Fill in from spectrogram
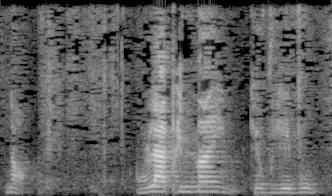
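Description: A woman's voice: fairly low pitch, fairly even intonation, a little fast. A middle-aged woman with a Quebec French accent, a notary who gives legal advice in a chatty, joking, digressive way and explains things plainly. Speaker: notary answering legal questions. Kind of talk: humorous legal advice column.

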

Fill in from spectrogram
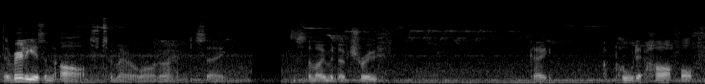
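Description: Deep-voiced British man rambling outdoors. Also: a little fast, warm tone, highs cut off, slight background noise. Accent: British English. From Britain. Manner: rambling, swears freely, chuckles often. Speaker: podcast host. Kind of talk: casual rambling monologue. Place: outdoors in a forest. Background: birdsong.

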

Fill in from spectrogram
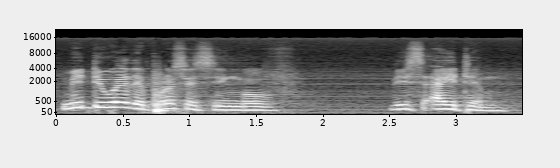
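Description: A man's voice: on the high side, big pitch swings, slow pace, mellow. A middle-aged man with a Ugandan accent arguing a point of procedure in parliament. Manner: argumentative, pointed. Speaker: opposition member of parliament. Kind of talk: parliamentary debate. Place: large parliament chamber. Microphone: desk microphone. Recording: long chamber reverb.

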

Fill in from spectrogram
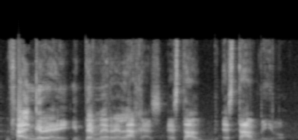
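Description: A man from giving joking, loud commentary while streaming a game. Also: mid-range voice, big pitch swings, slow, creaky. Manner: joking, loud, laughing asides over cutscenes. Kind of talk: casual gaming commentary.

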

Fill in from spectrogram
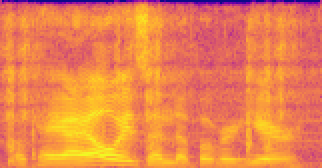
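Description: A woman's voice: deep voice, steady tone, brisk, darkish tone, slight background noise. A young woman commentating horror gameplay, jittery and bursting into frightened shrieks. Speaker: gamer.

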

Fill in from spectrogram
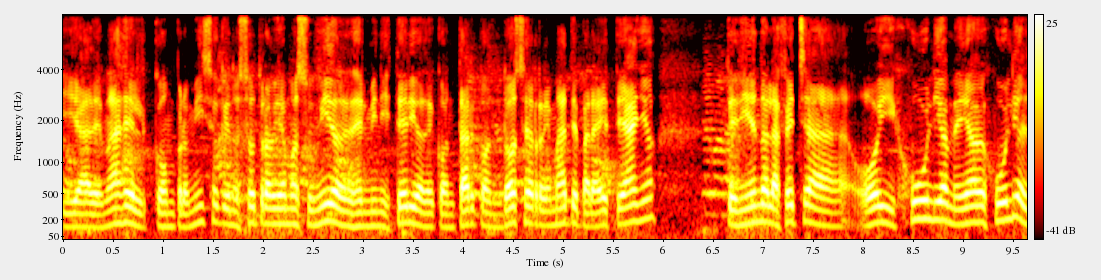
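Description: An Argentine man in his forties speaks as a government official in an on-camera news interview. His voice sits a little higher than average. He explains things in a semi-formal way, outdoors into a reporter's handheld microphone. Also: a little mellow. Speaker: provincial livestock official being interviewed. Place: outdoors in a grassy parking area at a cattle auction ground. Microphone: handheld reporter's microphone at chest height.

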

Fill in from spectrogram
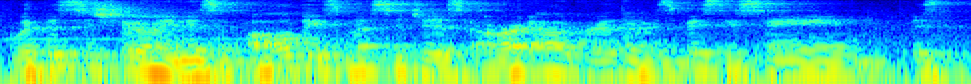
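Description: A camera far across a large, wood-ceilinged meetup room captures a man demoing software live. His pitch is medium, his explanations are informal and broken up by frequent pauses, and the pickup sounds roomy with faint noise.

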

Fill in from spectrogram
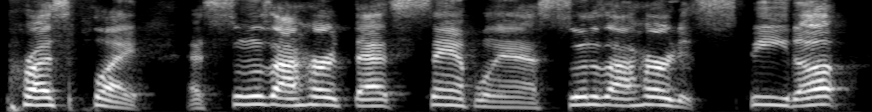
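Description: A man joining a friend's podcast as a guest, telling lively stories about listening to music and acting out his own reactions. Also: high voice, normal speed, no room sound, studio quality. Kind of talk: casual music chat.

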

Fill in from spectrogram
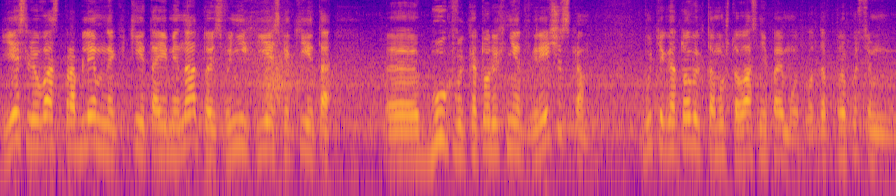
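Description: Driving along the road, a chatty man in his fifties teaches a casual lesson, going through words individually. He speaks fairly quickly in a voice on the high side, recorded by a distant dashboard camera mic with road noise.

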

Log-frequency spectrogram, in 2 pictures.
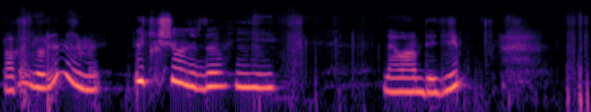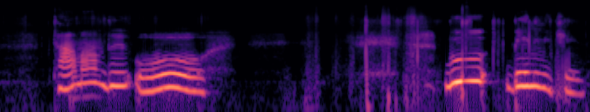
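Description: High-pitched woman, casual game commentary host, excitable and taunting. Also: very slow, gravelly, long pauses. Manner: taunts opponents, chatty and excitable. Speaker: gaming channel host.

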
